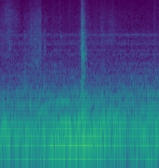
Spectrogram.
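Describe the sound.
Inside a moving car, a steady low engine and road rumble drones on evenly, with a brief hiss rising once partway through.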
